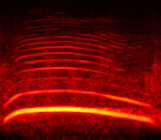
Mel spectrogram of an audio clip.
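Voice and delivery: full-voiced high shout of praise. Real, not acted. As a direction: let it rip, loud and high. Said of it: "Let us shout hallelujah".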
